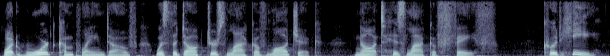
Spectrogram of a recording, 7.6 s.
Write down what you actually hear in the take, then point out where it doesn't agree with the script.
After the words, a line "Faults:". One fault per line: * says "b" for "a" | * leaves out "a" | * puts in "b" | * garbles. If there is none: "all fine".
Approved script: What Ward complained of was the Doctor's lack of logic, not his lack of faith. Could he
What Ward complained of was the Doctor's lack of logic, not his lack of faith. Could he
Faults:
all fine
